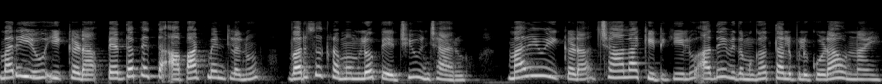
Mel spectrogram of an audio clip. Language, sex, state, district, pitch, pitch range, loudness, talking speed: Telugu, female, Andhra Pradesh, Guntur, 275 Hz, 240-320 Hz, -18 LUFS, 135 wpm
